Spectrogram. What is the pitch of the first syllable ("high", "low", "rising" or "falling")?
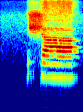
high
